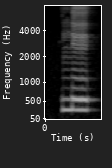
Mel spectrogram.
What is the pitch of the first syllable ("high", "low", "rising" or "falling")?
high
